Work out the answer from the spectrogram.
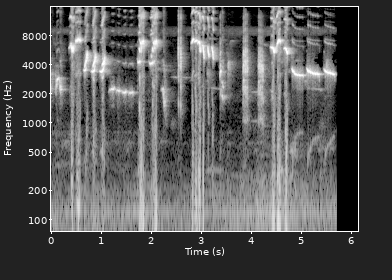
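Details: Local male Tledekan Gunung singing a lively song meant to stimulate other songbirds. Rapid high chirps and descending whistles come in dense bursts, and a long steady whistle near the end gradually falls slightly.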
